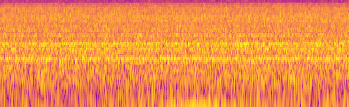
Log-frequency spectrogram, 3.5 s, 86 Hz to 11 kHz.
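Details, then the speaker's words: DIY 3D-printed soldering smoke absorber, 12 V 120x25 mm fan turned down via PWM speed controller to reduce noise: soft steady airy rush with low hum, no rattle or ticking, still extracting well at soldering distance; fan healthy. "Як бачите чудово справляється навіть на низьких обертах"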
